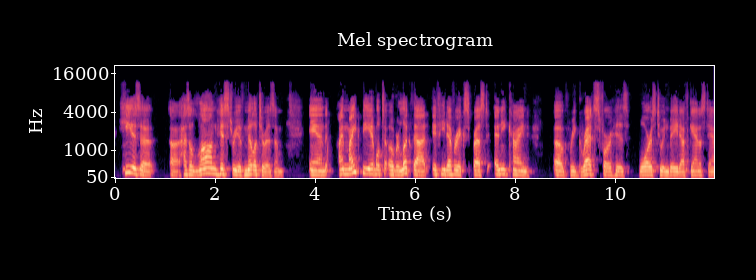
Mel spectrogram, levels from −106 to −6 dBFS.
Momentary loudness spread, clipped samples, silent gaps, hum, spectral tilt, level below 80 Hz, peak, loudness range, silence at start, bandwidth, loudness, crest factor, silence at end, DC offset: 8 LU; under 0.1%; none; none; -6.5 dB/octave; -64 dBFS; -4 dBFS; 3 LU; 0.15 s; 12 kHz; -23 LUFS; 18 dB; 0 s; under 0.1%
